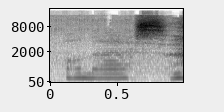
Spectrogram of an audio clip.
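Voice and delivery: put-on light playful Southern US accent. Showing off hairdo to viewers in a light Southern accent. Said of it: "That's my southern accent".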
